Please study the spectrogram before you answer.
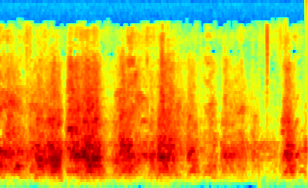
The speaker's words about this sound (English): Meantime, Preston and the constable hurried along the trail and finally came within view of the struggle in which King and Whitey fought side by side against great odds. Holy smoke, Sergeant, look there. The wolf pack's attacking King.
